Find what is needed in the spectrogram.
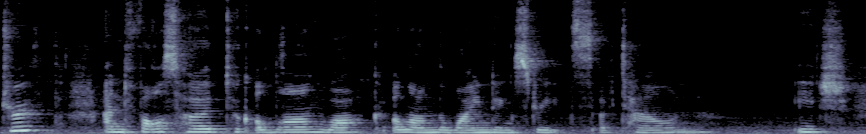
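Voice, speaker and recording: A very slow pace and fairly even intonation amid noticeable background noise. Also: woman. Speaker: actor. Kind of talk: staged literary reading.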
